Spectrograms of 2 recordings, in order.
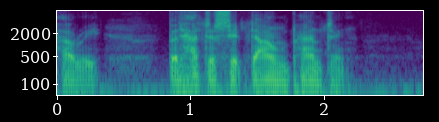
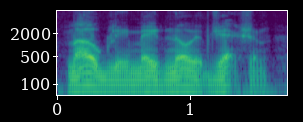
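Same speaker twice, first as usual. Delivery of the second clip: ordinary delivery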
